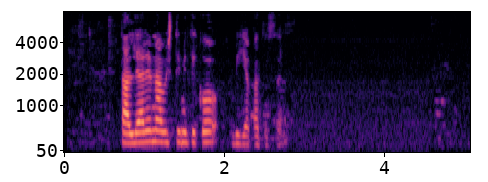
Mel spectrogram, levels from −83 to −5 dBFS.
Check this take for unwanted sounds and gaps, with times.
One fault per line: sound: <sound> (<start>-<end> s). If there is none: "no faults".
no faults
